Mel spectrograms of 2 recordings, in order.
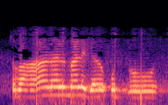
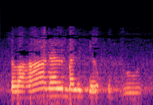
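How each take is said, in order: No difference in how they are said.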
